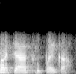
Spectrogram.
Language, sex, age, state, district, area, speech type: Hindi, female, 60+, Madhya Pradesh, Betul, urban, conversation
